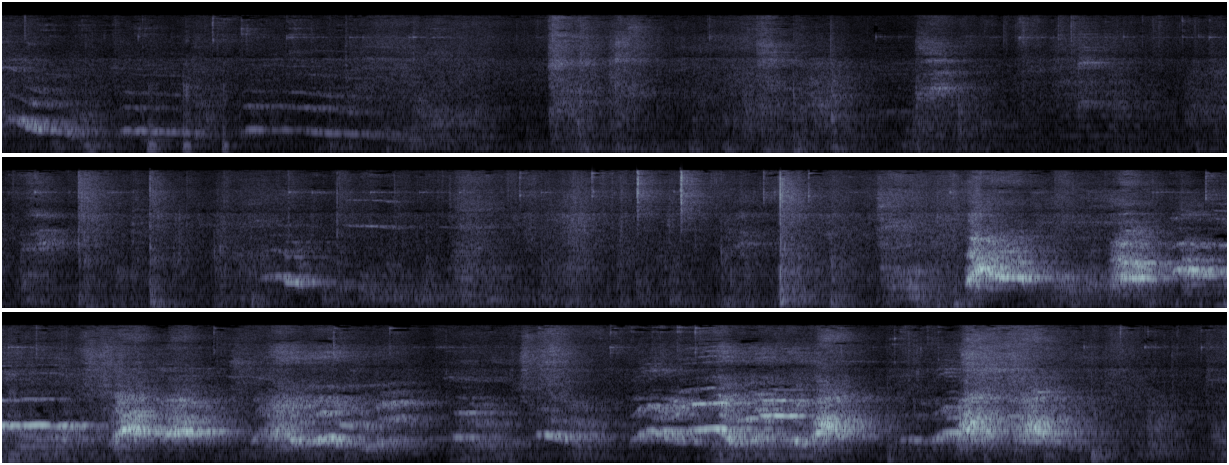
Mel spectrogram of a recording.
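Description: German shepherd puppies barking and yipping in play-guarding, with whines and scuffling. It starts with a falling whine and quieter scuffling, then turns into a run of loud, rapid barks in the second half.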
